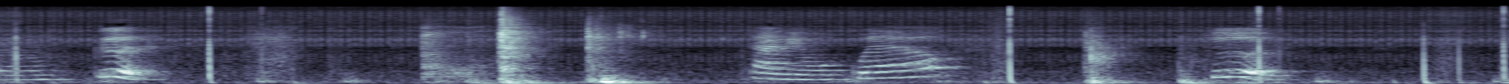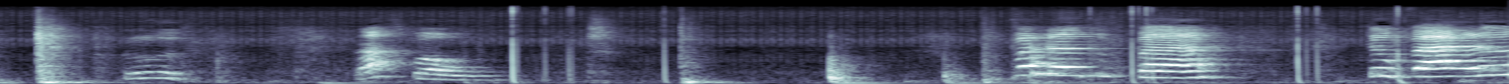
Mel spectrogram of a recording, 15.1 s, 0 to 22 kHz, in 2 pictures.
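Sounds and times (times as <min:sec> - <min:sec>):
tennis balls thunking on plastic: 0:10.9 - 0:12.6.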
